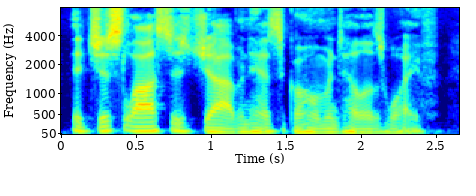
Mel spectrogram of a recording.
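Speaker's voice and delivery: ordinary talk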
